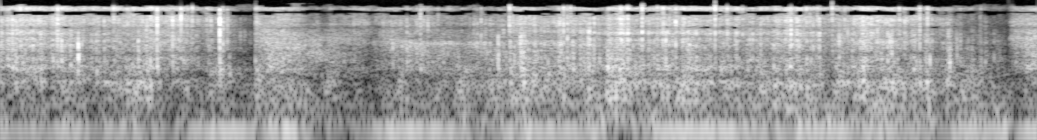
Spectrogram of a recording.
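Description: Gloved hands scoop and crumble dry, pinkish crushed red gym chalk powder over a plate and let it pour down. It makes a steady, crunchy crinkling and crackling with a bright, hissy texture and a faint low hum underneath. Small sharp crunches stand out at intervals through the clip.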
